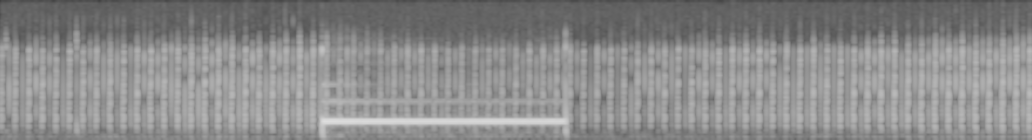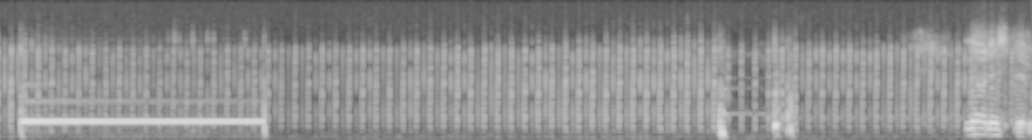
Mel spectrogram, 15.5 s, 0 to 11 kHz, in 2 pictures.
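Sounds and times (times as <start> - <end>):
telephone callback circuit clicking: 2.4 - 4.3, 7.8 - 9.8
speech: 15.1 - 15.4.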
